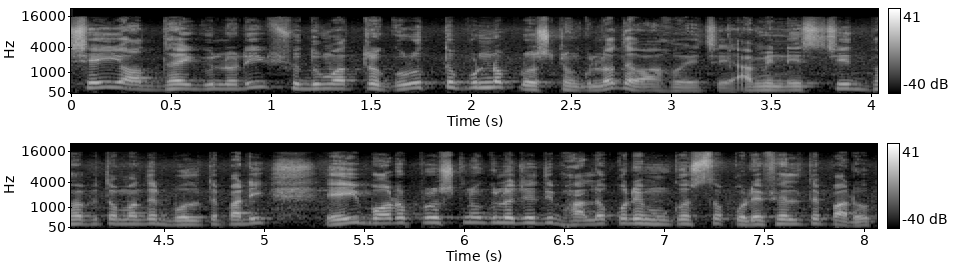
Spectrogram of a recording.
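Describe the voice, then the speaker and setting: A man's voice: a little high, lively intonation, racing, darkish tone, a little hiss or hum. A man with a West Bengal accent explaining things to students as an online teacher, in an instructional, emphatic and repetitive way. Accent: Bengali from West Bengal, India. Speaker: online class teacher and channel host. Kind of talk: explanatory tutorial narration addressed to students.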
